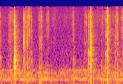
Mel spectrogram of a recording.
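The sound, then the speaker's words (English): Shuffling of a Rider-Waite tarot card deck: quiet, crisp papery flicks and riffles, a series of short bursts spread irregularly across the moment with soft rustling between them. “I am shuffling the Rider-Waite tarot deck.”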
